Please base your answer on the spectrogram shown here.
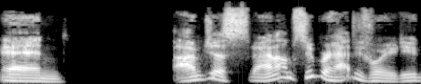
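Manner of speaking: voice breaking, cracking slightly. Telling a friend he's super happy for him, voice cracking a little. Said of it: "My voice started to crack there a little bit".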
